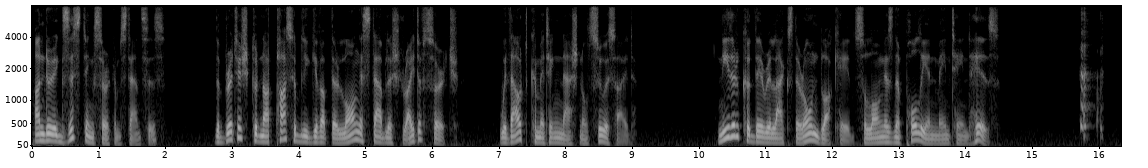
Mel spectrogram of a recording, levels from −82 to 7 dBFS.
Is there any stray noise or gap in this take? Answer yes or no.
yes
